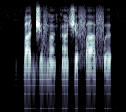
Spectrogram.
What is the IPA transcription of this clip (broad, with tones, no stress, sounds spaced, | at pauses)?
k͡p a˧ d͡ʒ ə˦ v ã˨ k ã˧ ʃ ɛ˧ f aː˨ f ə˨˦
